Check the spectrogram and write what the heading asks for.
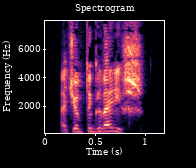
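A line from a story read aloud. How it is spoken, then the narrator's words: Said sharply. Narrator (Russian): резко сказала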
